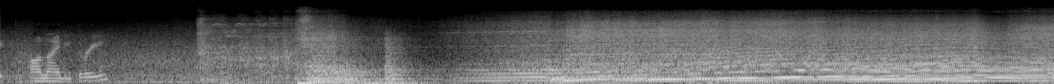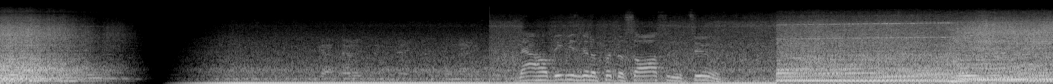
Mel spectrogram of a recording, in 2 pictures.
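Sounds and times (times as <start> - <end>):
car engine full-throttle revving: 2.5 - 12.0, 17.8 - 21.0.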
